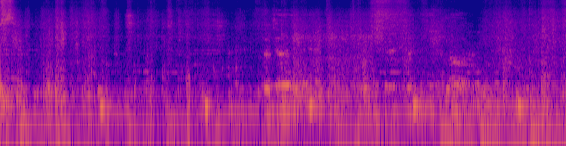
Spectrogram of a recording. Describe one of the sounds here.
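A small child thumps and bumps softly against foam cushions while climbing.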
